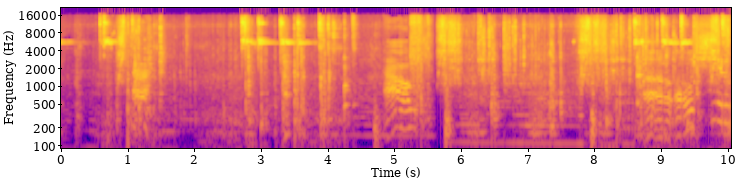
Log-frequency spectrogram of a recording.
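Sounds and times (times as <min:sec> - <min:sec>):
spinning top whirring: 0:00.0 - 0:10.0
spinning top launch burst: 0:07.7 - 0:10.0.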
